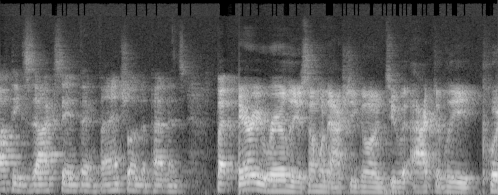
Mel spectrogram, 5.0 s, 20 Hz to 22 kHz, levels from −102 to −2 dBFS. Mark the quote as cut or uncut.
cut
